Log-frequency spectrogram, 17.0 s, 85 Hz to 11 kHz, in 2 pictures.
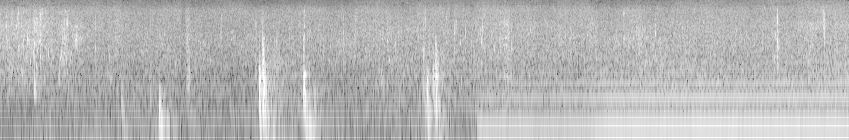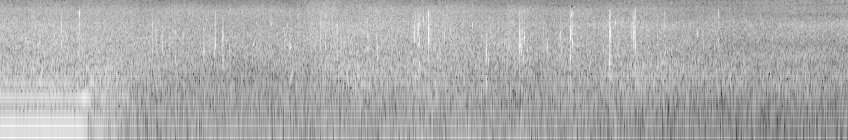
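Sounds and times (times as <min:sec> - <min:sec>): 
wooden knocks and creaks of a rowboat shifting on the water: 0:00.1 - 0:10.8
steady low hum: 0:00.9 - 0:12.6.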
